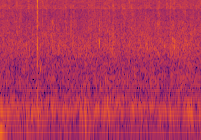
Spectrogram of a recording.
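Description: Steady trickle of running water in a rocky backyard pond, with one faint click about a third of a second in.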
